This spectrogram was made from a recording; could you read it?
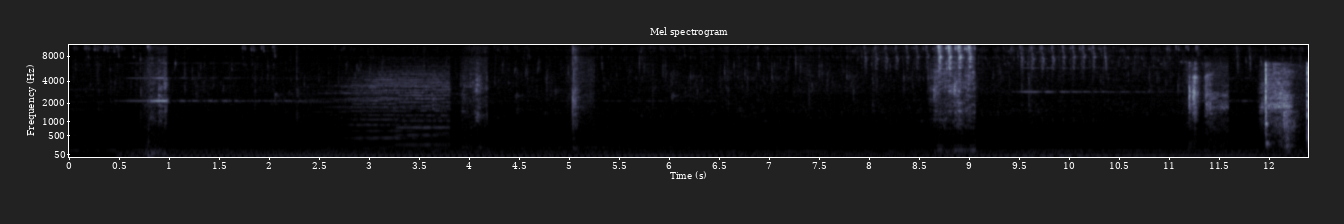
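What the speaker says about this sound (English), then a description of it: "you can hear the slow drip of water and the trickle of a shallow subterranean stream" Water drips slowly in a cave, isolated plinks spaced seconds apart over a faint low rumble, with a brief trickling run of a shallow underground stream and a few louder splashy drops.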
